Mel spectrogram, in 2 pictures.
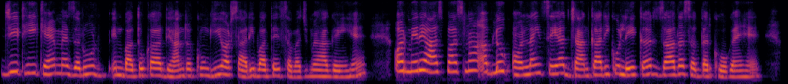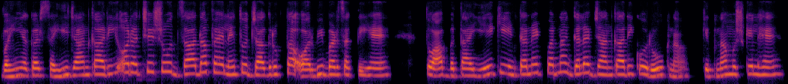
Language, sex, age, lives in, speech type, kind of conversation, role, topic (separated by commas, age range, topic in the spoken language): Hindi, female, 25-29, India, read, expert-assistant, asker, मानव शरीर से जुड़ी जानकारी इंटरनेट पर बहुत मिलती है, पर कैसे पहचाने कि कौन सी जानकारी सही है और कौन सी नहीं?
